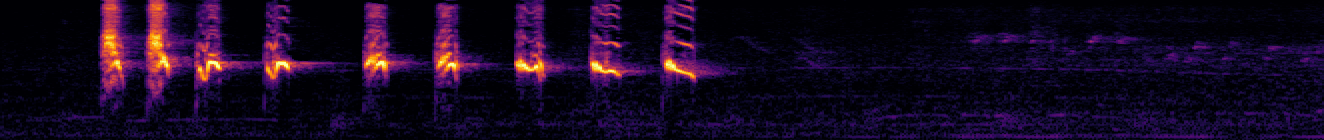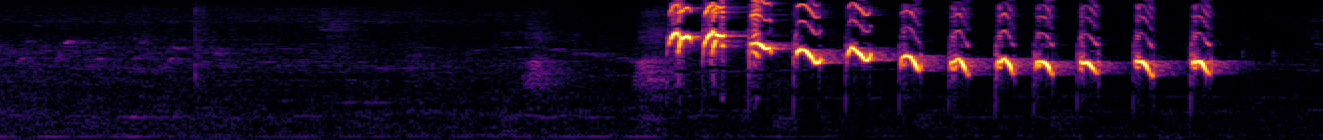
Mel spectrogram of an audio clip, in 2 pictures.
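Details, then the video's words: Cucak ijo (greater green leafbird) in lively ngeplong song: a burst of about eight loud repeated notes, several seconds of near silence with a faint low rumble, then a faster, denser series of a dozen bright descending notes. "Cucak ijo gacor Ngeplong"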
